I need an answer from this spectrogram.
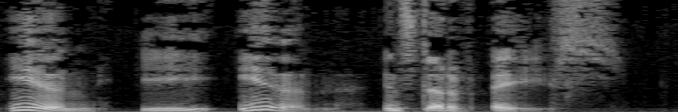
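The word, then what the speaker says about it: ace (εἰς): Now, the English word in, I-N, in the Greek is the preposition eis, E-I-S, and we pronounce it ace, A-C-E, okay?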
